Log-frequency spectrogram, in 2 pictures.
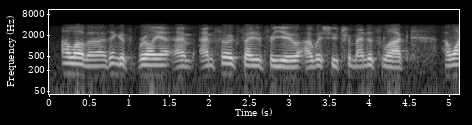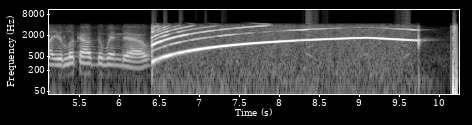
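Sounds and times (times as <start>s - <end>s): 
speech: 0.2s - 7.0s
fire engine siren wailing outside: 6.4s - 9.9s.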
